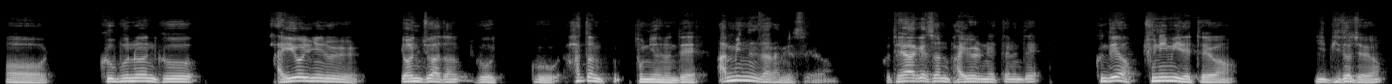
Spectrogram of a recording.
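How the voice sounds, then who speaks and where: Korean pastor telling sermon anecdotes. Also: male voice, mid-range voice, expressive, normal speed, a little mellow. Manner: storytelling, acts out quoted voices. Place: church sanctuary.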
